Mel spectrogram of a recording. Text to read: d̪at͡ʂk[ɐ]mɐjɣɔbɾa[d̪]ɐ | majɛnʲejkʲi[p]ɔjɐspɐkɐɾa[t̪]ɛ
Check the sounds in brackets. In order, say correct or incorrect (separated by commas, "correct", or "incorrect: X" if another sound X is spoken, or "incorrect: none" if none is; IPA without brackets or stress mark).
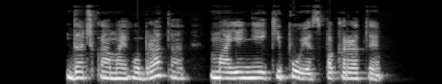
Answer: incorrect: a, incorrect: t̪, correct, correct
